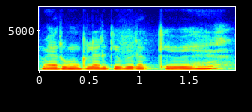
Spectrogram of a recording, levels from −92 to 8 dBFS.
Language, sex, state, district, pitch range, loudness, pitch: Hindi, female, Uttar Pradesh, Shamli, 220-225 Hz, -11 LUFS, 225 Hz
